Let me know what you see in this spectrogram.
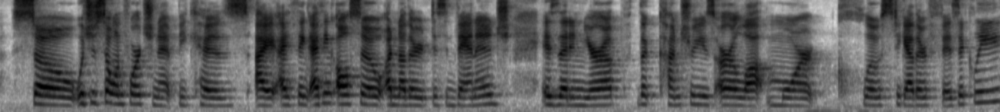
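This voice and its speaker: With an American accent, a woman speaks in an unremarkable speaking voice at a fairly high pitch. Her pace is moderate, and she hardly pauses. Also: fairly even intonation. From Miami, Florida, US. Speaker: film director. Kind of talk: casual interview.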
